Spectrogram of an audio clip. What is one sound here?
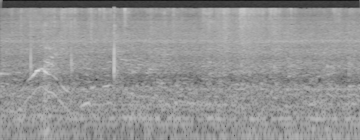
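A shopping cart rolls along a hard floor.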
